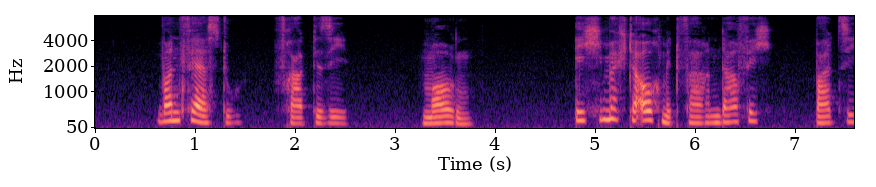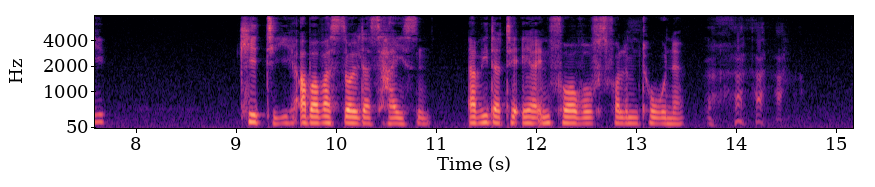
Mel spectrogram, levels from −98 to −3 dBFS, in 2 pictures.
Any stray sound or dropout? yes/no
yes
